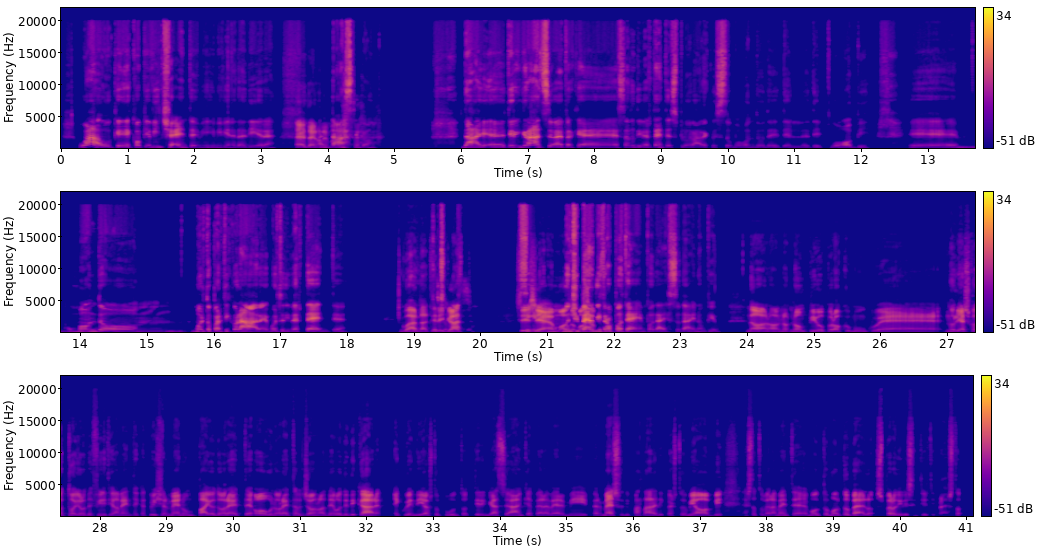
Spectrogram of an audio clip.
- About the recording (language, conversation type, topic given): Italian, podcast, Qual è un hobby che ti fa perdere la nozione del tempo?
- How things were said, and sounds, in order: chuckle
